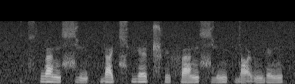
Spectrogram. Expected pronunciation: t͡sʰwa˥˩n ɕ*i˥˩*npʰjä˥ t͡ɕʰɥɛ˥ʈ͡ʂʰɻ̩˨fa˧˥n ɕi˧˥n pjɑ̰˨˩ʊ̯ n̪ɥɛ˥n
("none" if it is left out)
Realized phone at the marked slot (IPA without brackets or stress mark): ḭ˨˩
